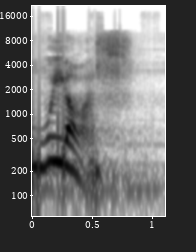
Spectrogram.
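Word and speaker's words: huios: This is weos. It's H-U-I-O-S. Now, I had to ask Alexa how to say it because all I could think of was Julio.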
